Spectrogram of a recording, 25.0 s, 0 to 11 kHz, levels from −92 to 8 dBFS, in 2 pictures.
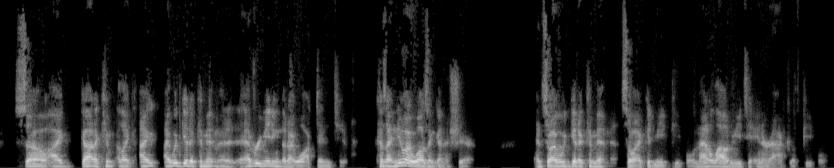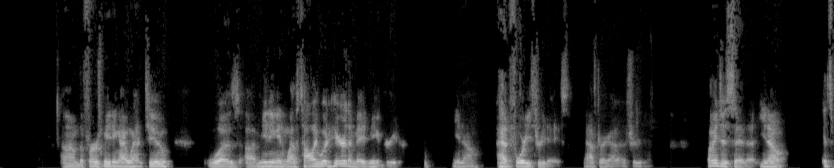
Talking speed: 205 wpm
